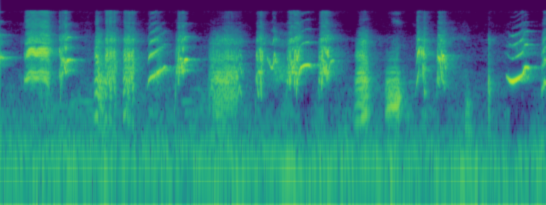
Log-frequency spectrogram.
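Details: Javan myna masteran fill-in song: loud harsh squawks alternate with short bent whistles and rasping notes in an uneven, lively sequence.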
